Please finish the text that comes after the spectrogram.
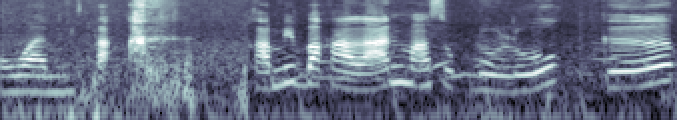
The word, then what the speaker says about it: Wanda: Nah guys, sebelum nanti kami bakalan tour Wanda Metropolitano, katanya bukan Wanda ya, dibacanya Wanta.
